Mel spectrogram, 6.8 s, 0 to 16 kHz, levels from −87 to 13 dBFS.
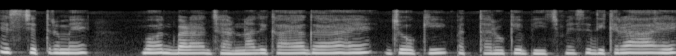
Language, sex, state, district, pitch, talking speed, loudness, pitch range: Hindi, female, Jharkhand, Jamtara, 220 Hz, 170 wpm, -14 LUFS, 205-230 Hz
